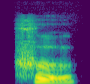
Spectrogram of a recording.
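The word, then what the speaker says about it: hoo: associated with the kidneys h-o-o pronounced like who which is associated with the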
